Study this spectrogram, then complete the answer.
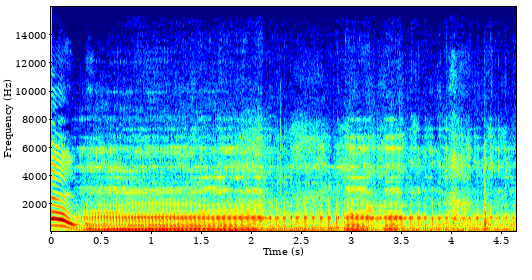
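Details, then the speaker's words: Yamaha PW50 two-stroke warming up after carburetor clean for bogging and dying at wide open throttle: buzzy note falls cleanly to a steady run, then picks up crisply on throttle with no bogging or cutting out. "So, safe to say the carb is clean. We're just going to run it dry now. I'm sure the neighbors love this part. Sounding good too."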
